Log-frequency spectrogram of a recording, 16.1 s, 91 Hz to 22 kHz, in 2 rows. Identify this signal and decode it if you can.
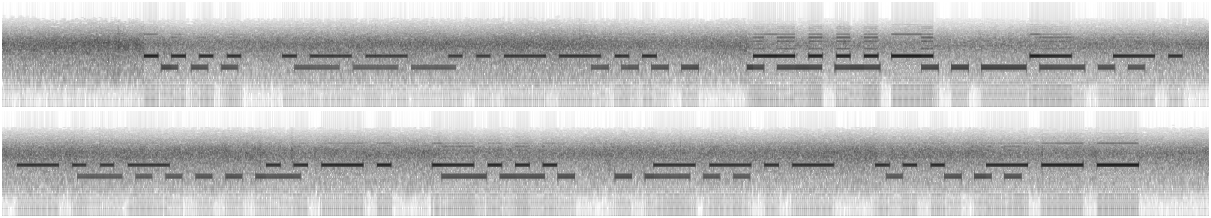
Morse code, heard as two keyed tones, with radio static. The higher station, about 13 wpm, 1340 Hz: HW? <BT> TNX FB QSO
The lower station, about 12 wpm, 740 Hz: SO HW? - GL ES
